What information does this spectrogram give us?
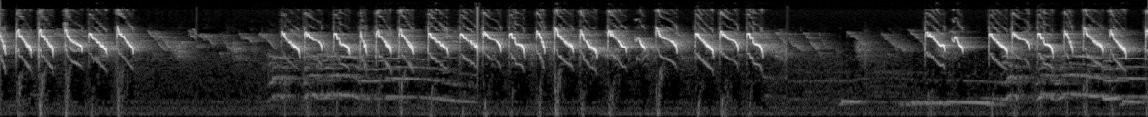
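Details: White-eye song used as a lure call to get white-eyes singing: rapid bursts of high, sweet twittering notes, about two per second, broken by brief pauses, with lower slurred whistles faint beneath.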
